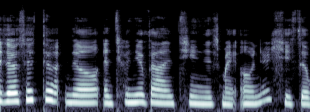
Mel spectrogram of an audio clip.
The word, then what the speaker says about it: Valentine: It's pronounced Valentine. Antonia Valentine. Not time, it's teen.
